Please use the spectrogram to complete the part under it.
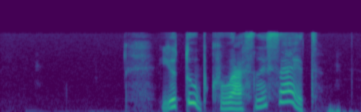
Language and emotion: Russian, positive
